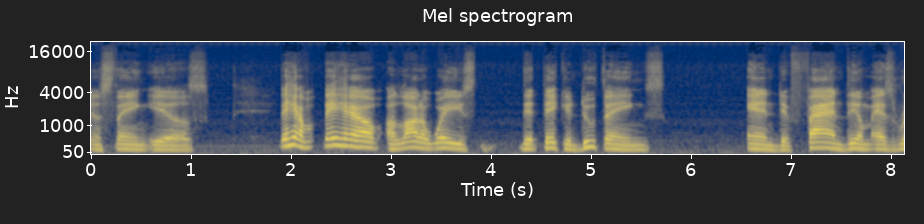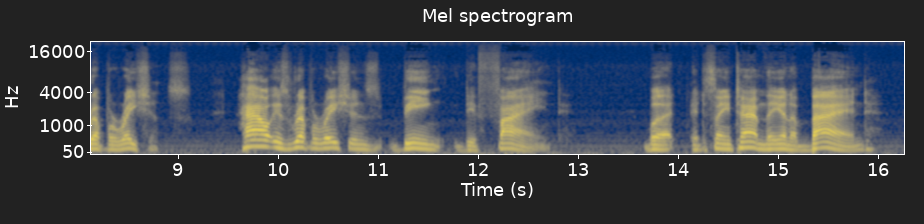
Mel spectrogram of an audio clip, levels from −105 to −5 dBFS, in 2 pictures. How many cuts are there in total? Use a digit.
2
